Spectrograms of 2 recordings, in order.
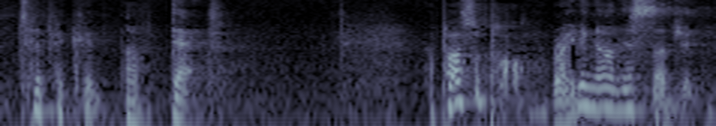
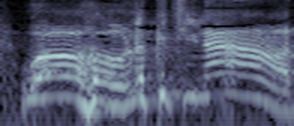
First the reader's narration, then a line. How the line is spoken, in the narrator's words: they yelled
